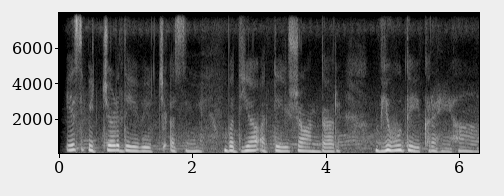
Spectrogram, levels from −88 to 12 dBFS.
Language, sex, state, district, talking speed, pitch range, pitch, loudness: Punjabi, female, Punjab, Kapurthala, 115 wpm, 210-250 Hz, 230 Hz, -16 LUFS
